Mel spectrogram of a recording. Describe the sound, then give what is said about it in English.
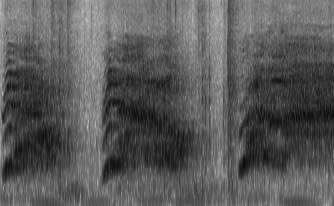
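A woman screams loudly in three long, strained bursts separated by short breaths, each cry high-pitched and sustained with no talking. “What's going to be really scary is if, like, all of a sudden she stops screaming.”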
